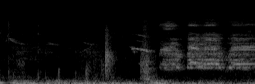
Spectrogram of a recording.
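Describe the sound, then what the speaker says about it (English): Chickens in a ranch coop, newly bought at a small animal auction, clucking and squawking close by with a rooster-like crow rising near the end, scattered calls over a quiet farmyard background. "All these new chickens we got at the small animal auction."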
